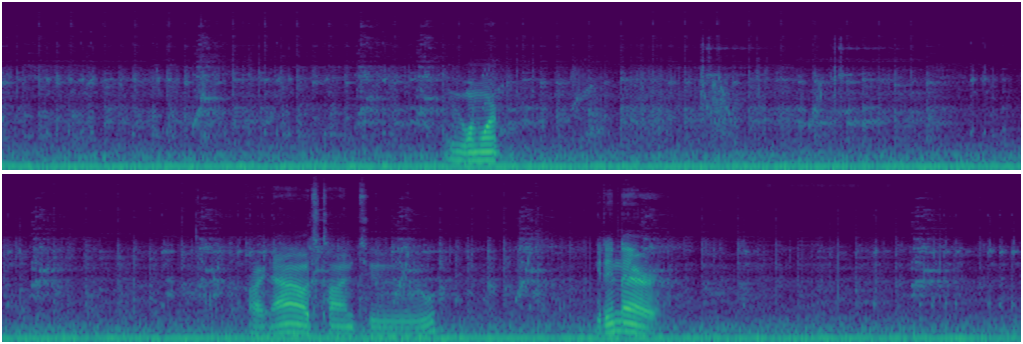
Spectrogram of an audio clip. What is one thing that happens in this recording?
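Short electronic menu beeps chime as selections are made.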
